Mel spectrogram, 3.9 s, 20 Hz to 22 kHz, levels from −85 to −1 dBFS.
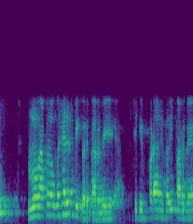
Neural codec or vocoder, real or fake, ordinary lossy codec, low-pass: codec, 16 kHz, 4 kbps, X-Codec, HuBERT features, trained on general audio; fake; Opus, 16 kbps; 3.6 kHz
